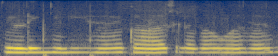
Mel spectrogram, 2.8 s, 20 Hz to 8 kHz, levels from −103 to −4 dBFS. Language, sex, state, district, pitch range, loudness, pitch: Hindi, male, Chandigarh, Chandigarh, 215-220 Hz, -16 LUFS, 215 Hz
